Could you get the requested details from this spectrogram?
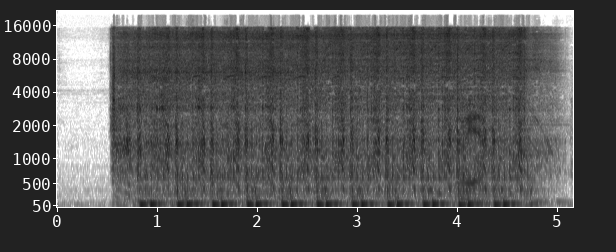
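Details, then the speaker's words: Fischer Panda marine diesel generator from a Tiara 34, found dead, cranking on a stronger battery after a weak jumper box failed; even, strong compression pulses with exhaust pushing out and no misses, indicating good compression and a good motor. "she's making compression you can hear it sounds good can hear it pushing out the exhaust even well that's good news"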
